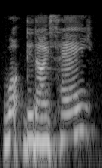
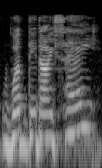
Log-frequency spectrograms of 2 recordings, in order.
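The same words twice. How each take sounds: First: Higher, stress on What, rising; repetition question again. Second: Higher, slow, rising on I; repetition question. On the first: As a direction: echo it back with What stressed. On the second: Teacher demonstrating a repetition question, rising. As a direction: echo the question back, rising. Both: Shown as a demonstration. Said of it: "Repetition question".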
